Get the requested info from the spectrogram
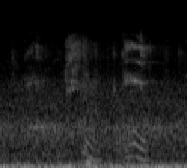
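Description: Parrots calling: a few short, harsh squawks about a second in and again near the end, over a steady low rumble.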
